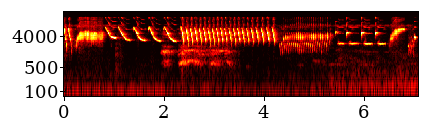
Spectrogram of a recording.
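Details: Spanish Timbrado canary training song with varied phrases: high downslurred whistles, a fast pulsed trill, a steady buzzy roll, then short clipped chirps.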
